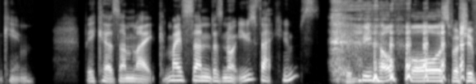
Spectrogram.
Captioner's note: laughs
